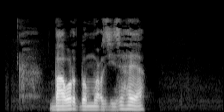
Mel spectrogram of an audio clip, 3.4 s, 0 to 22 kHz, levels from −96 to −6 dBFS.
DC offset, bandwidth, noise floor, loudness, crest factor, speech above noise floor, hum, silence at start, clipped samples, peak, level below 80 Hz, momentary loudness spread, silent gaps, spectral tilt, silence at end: under 0.1%; 11.5 kHz; -77 dBFS; -21 LUFS; 22 dB; 57 dB; none; 0.75 s; under 0.1%; 0 dBFS; -66 dBFS; 13 LU; none; -6.5 dB/octave; 1.2 s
